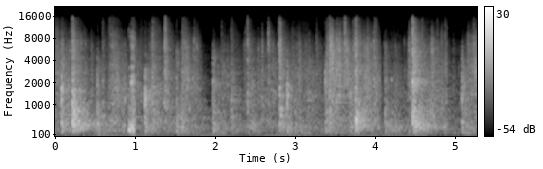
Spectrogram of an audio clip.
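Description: Footsteps coming down stairs in an echoing stairwell, about one step every three-quarters of a second.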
